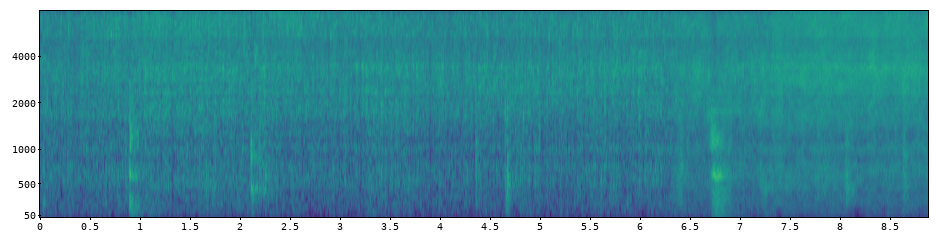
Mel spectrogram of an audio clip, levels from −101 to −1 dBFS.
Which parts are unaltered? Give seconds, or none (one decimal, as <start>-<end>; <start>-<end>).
0.0-6.3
